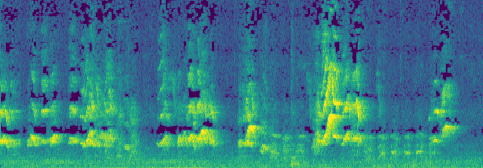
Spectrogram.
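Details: Several pet cockatiels calling: bursts of harsh chirps and brief whistles, irregular and overlapping, with one louder squawk near the middle.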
